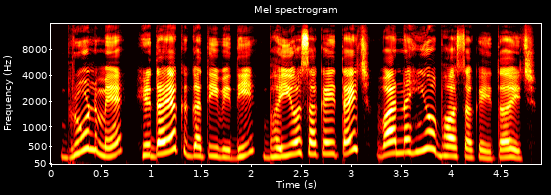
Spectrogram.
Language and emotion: Maithili, neutral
